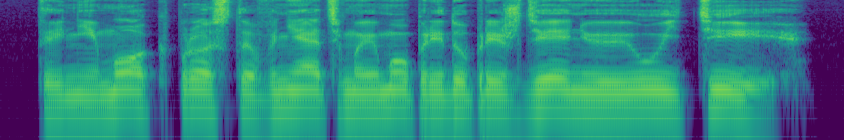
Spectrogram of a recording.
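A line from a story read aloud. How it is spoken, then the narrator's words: Barking. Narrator (Russian): рявкнул Сет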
